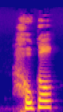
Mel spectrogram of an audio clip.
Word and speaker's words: Hochul: I think it's Hochul. – Hochul? – Yeah.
